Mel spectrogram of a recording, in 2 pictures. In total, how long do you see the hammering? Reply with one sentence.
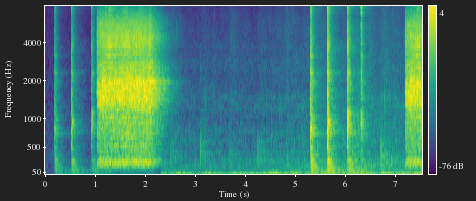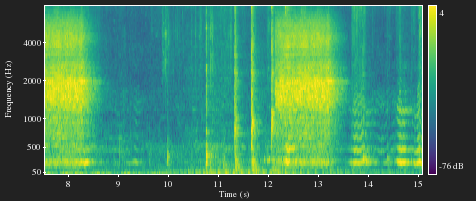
The hammering can be heard for 3 seconds in total.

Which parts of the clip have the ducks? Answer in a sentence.
You can hear the ducks from 1.0 to 2.1 s, from 7.2 to 8.3 s and from 12.1 to 13.2 s.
